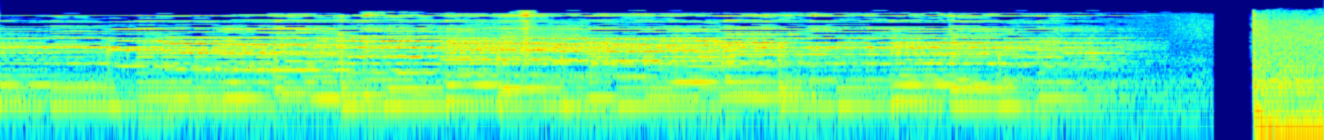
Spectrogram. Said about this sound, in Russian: На телефон поступает звонок от незнакомого человека, который сообщает, что ваш родственник или близкий человек попал в беду, попал в ДТП.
